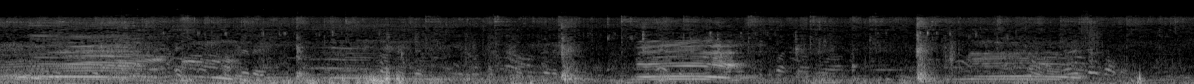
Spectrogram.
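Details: Bull race cattle training at the Asemanis field in Pamekasan before a kerapan sapi event give three separate long, harmonic moos, each about a second, spaced several seconds apart, among knocks and distant voices.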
